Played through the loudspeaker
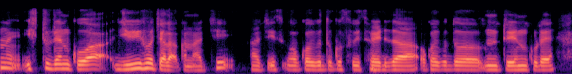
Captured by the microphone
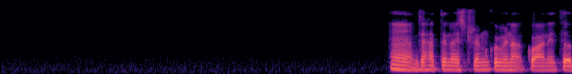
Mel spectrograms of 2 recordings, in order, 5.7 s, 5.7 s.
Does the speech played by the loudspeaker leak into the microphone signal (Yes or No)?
No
